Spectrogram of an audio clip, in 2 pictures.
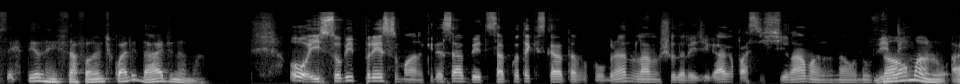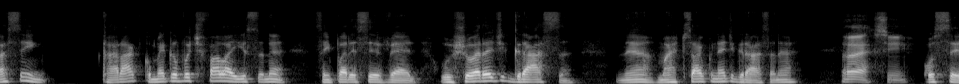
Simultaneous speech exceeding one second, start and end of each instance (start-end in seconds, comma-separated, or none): none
